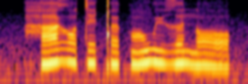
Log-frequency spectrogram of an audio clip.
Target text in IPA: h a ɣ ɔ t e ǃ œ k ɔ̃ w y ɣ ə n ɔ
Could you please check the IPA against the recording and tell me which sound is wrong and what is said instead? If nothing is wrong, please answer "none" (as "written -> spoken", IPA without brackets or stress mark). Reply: none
